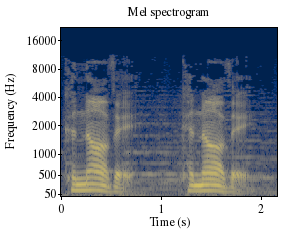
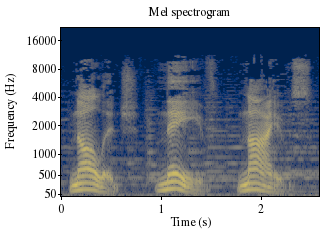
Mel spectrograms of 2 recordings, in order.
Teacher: now we have a silent k so we don't say kanu we say no knowledge nave knives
